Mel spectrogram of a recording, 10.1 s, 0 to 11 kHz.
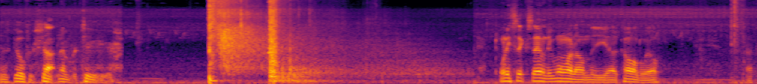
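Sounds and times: rifle shot: 2.8 - 5.9.

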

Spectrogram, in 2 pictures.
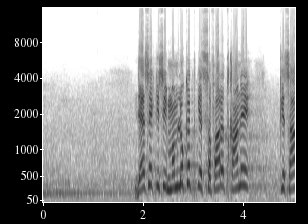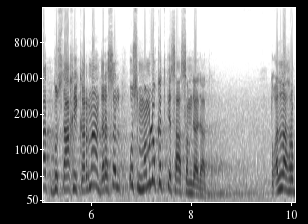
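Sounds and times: low hum: 0.0 - 2.4, 8.1 - 9.7
man preaching: 1.8 - 8.5, 9.6 - 10.0.

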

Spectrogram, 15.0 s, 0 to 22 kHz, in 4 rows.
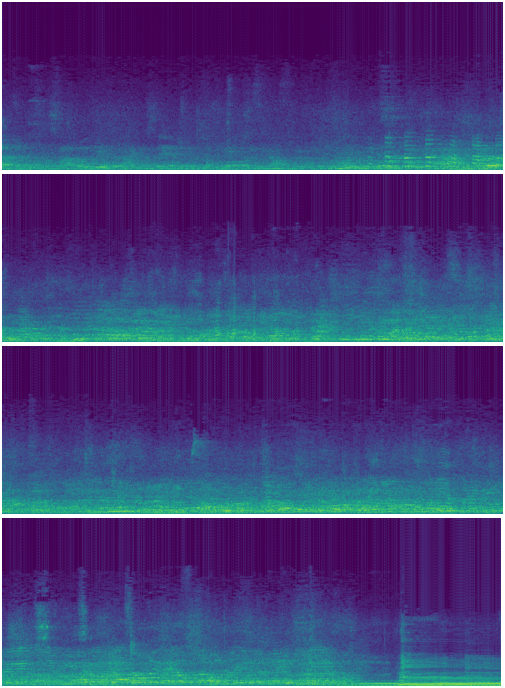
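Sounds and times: audience chattering: 0.0 - 15.0.

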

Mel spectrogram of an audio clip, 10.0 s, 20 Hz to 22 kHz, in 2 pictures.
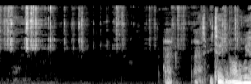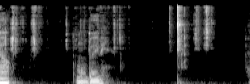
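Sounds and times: metallic scrapes and clicks: 0.0 - 6.6.

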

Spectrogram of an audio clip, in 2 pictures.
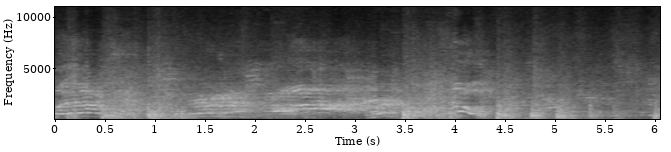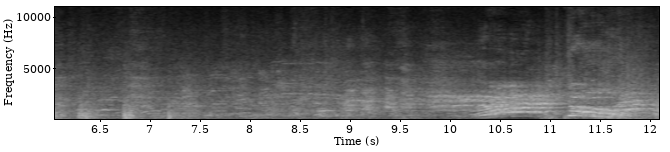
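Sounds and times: voices shouting: 0.0 - 4.4, 10.0 - 12.0.

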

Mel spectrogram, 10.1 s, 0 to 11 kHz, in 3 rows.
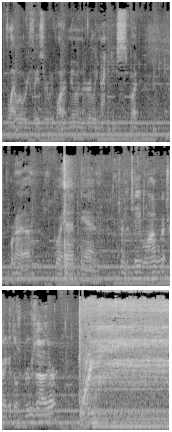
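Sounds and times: grinding machine motor whine and hum: 4.3 - 10.0.

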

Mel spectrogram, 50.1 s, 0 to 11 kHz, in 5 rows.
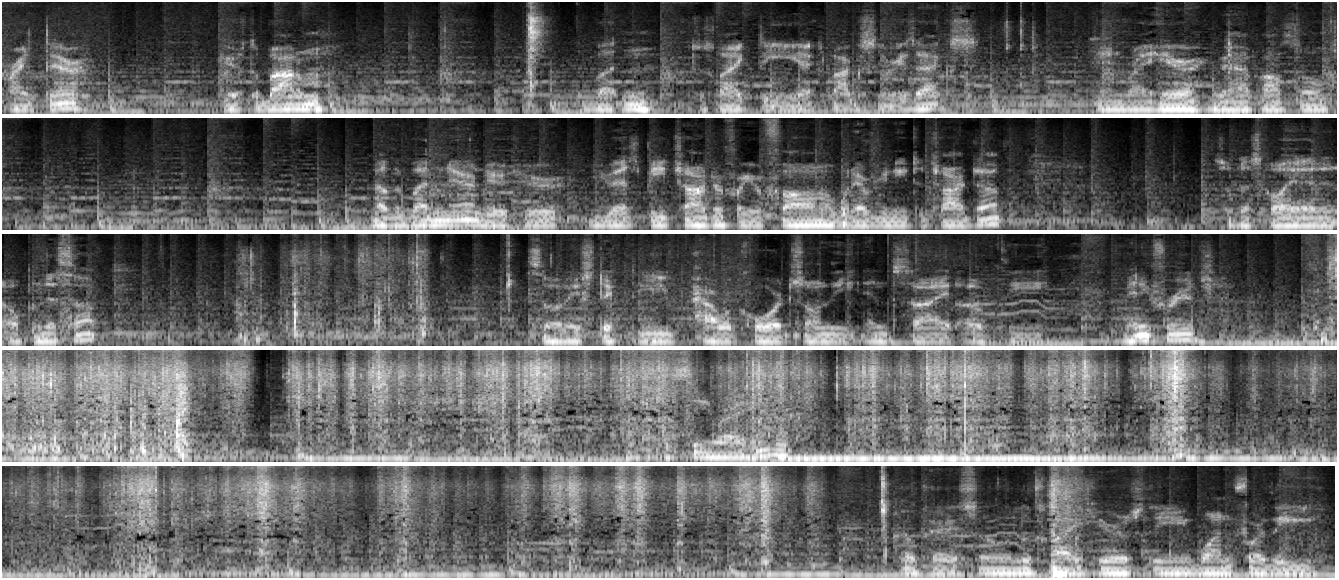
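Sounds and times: background music: 0.0 - 50.0
plastic bag crinkling: 21.8 - 23.4, 29.8 - 46.3.

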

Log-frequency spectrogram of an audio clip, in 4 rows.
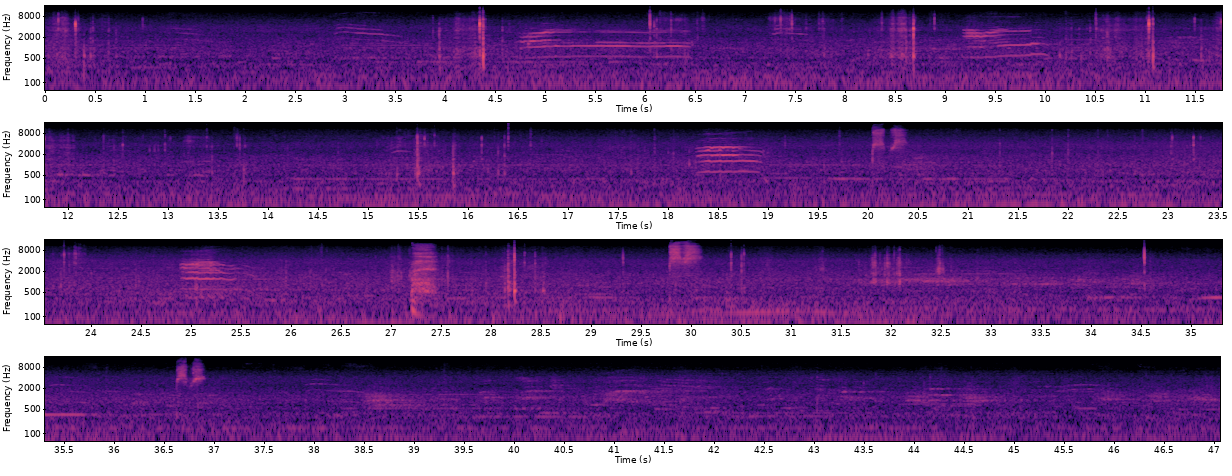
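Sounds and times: kittens meowing: 4.8 - 6.5
faint ticks: 6.0 - 6.6.

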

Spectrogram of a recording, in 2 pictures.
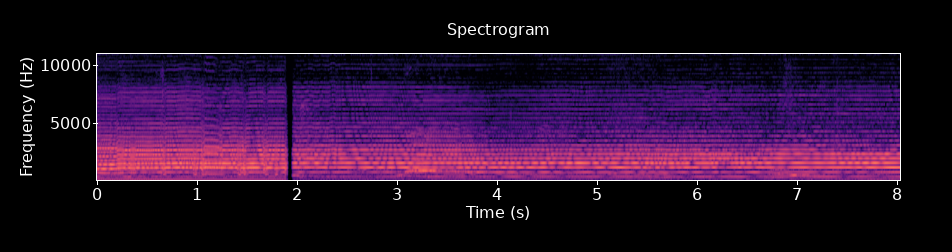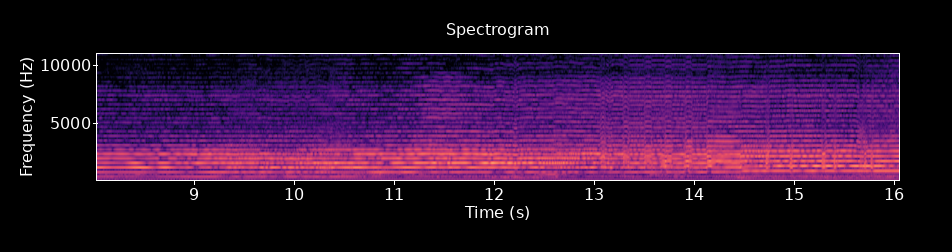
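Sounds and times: reedy wind instrument playing: 0.0 - 16.0.

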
